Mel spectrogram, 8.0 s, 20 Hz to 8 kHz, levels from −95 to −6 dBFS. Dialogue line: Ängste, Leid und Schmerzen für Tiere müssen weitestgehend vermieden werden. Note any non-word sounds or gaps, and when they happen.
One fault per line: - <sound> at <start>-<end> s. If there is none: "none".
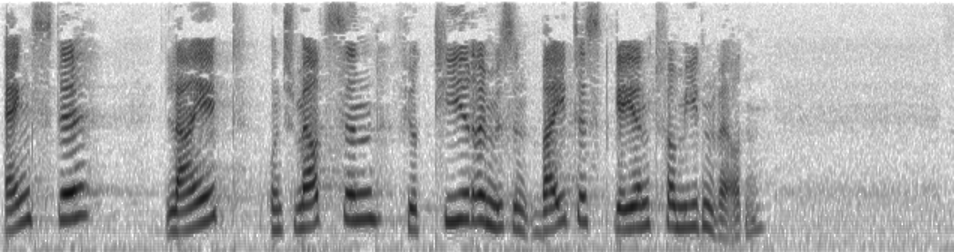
none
